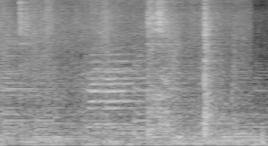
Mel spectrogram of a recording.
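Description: Sabudana khichdi with sugar and salt added frying in a pan and being stirred, a soft steady sizzle broken by a few sharp scraping clinks of the spoon against the pan.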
